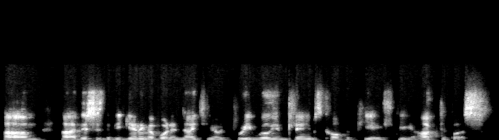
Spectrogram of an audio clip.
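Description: Male academic guest, fairly high voice, rambling, filler-heavy answers. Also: level tone, fast, low-quality recording. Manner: discursive, many fillers and restarts. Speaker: author and historian guest. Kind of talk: interview answers.

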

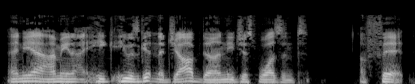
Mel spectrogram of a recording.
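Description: A man's voice: mid-range voice, moderate pace, no echo, clean studio sound. A man co-hosting a podcast, talking casually and swearing freely during a movie commentary. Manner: relaxed, chatty, swears freely. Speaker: podcast co-host.

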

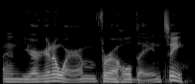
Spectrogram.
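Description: A man's voice: mid-range voice, very fast, no room sound, studio quality. A man co-hosting a podcast in casual, irreverent chat, joking crudely and acting out quotes. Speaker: podcast co-host.

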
